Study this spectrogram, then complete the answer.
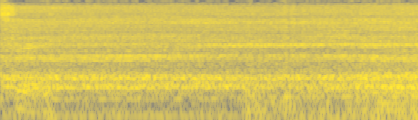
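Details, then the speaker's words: Older York gas furnace after repairing a locked-up, hot, buzzing draft inducer that caused three flashes (pressure switch stuck open): the inducer now gives a steady, even whirring hum with no knocks, scrapes or wobble, running normally. "all right guys pretty straightforward with that draft inducer got her back up and running"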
